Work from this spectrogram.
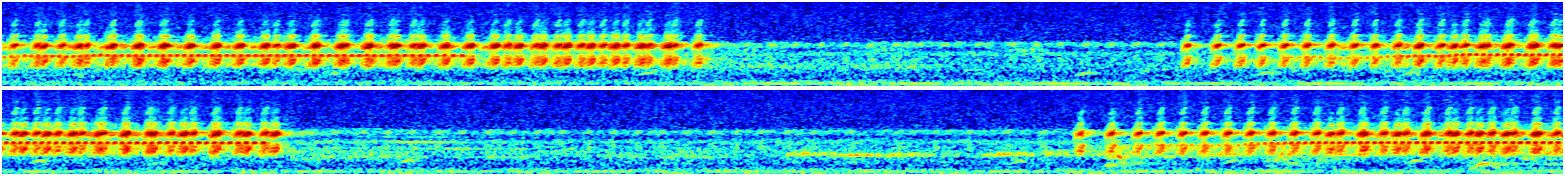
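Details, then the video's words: Pond chorus of tree frogs at night in mid-April, North-East Italy, calling in bursts of a few seconds of fast pulsed croaks, separated by quiet gaps; mole crickets trill steadily between and beneath the frog bouts. "relaxing singing tree frogs in pond"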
